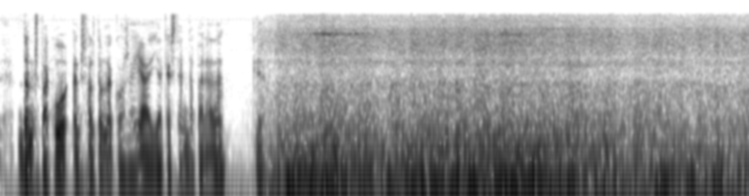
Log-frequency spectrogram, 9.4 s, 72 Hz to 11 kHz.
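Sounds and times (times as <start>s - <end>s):
speech: 0.2s - 3.9s
train rumbling on the rails while slowing to a stop: 3.3s - 9.3s
train wheel squeal: 3.3s - 9.3s.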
